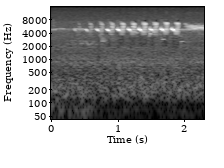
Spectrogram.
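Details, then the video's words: Yellowhammer song recorded in May 2020. A rapid string of bright, high, repeated notes swells in strength and runs into a sustained, slightly buzzy closing note, over a quiet background. "Citromsármány // Yellowhammer"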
